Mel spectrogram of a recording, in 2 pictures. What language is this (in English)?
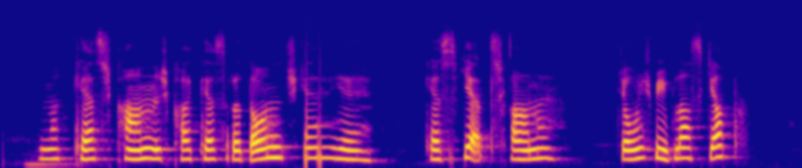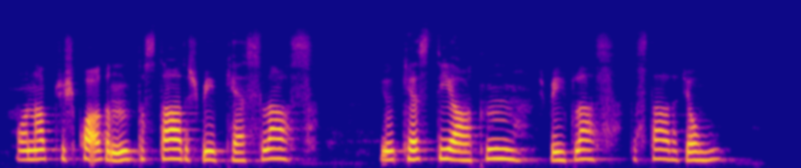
Xanaguía Zapotec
